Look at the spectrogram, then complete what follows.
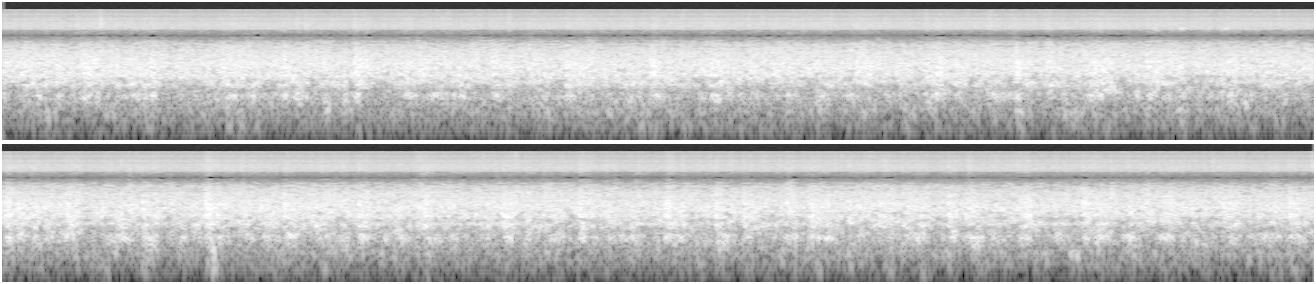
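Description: Heavy rain falling steadily, a continuous even hiss.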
